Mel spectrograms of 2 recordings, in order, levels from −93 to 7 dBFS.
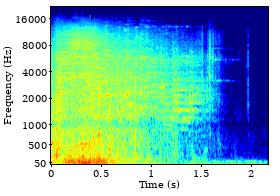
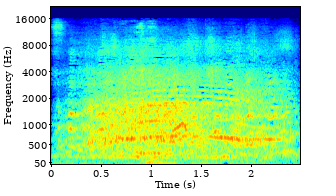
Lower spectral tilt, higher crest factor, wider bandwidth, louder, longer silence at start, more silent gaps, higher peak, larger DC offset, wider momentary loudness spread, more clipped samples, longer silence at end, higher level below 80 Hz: about the same, -3 dB/octave vs -3.5 dB/octave; about the same, 18 dB vs 14 dB; about the same, 15 kHz vs 16.5 kHz; about the same, -17 LUFS vs -17 LUFS; about the same, 0 s vs 0 s; neither; first, 0 dBFS vs -4 dBFS; neither; first, 15 LU vs 7 LU; neither; first, 0.6 s vs 0 s; first, -22 dBFS vs -40 dBFS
